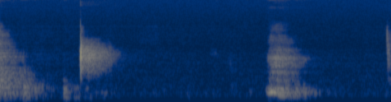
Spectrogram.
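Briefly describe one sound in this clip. Pool balls clack against each other and roll on the table.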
